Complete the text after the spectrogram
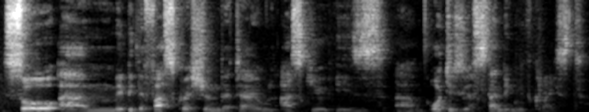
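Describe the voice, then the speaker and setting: Low-voiced host in an echoey room. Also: male voice, fairly even intonation, measured pace. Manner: soft-spoken, frequent hums and "mm-hmm" backchannels. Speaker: talk show host. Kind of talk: casual interview. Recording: echoey room with faint background noise.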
